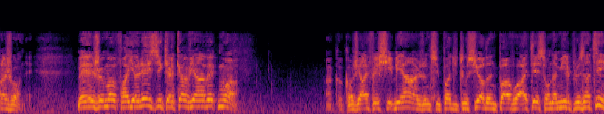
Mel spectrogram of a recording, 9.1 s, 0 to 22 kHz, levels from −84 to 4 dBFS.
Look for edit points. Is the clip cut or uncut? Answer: uncut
